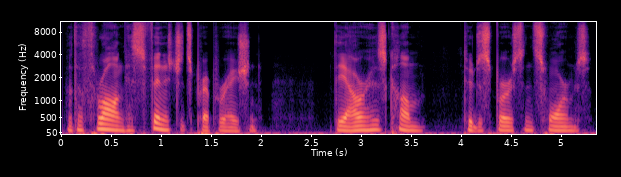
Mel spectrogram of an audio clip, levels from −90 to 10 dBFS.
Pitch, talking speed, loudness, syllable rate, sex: 120 Hz, 170 wpm, -18 LUFS, 5.3 syllables/s, male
